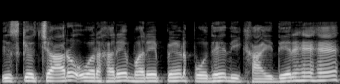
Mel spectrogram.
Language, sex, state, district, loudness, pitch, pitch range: Hindi, male, Jharkhand, Garhwa, -11 LUFS, 155 Hz, 150-165 Hz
